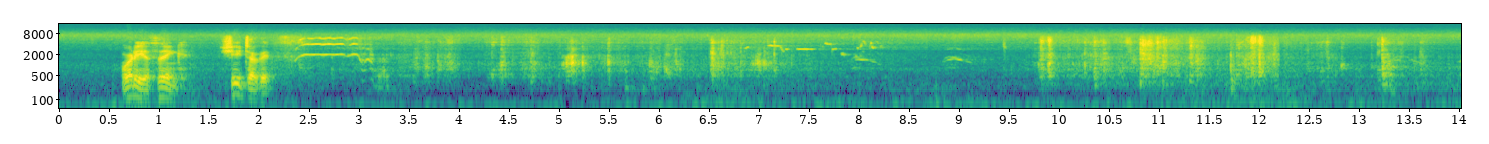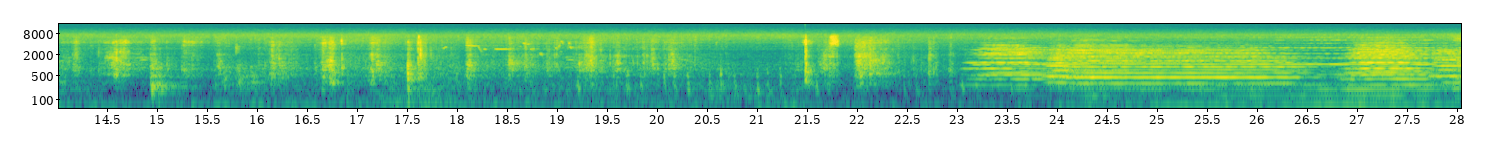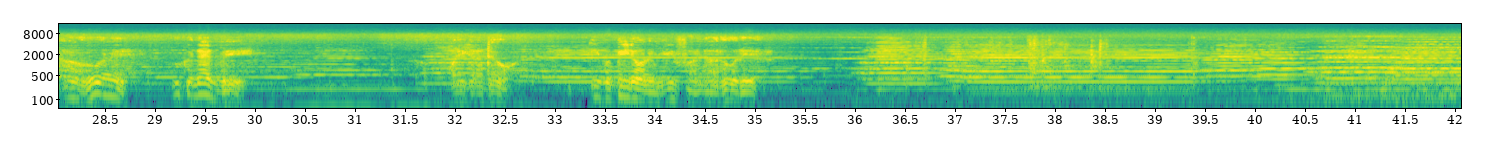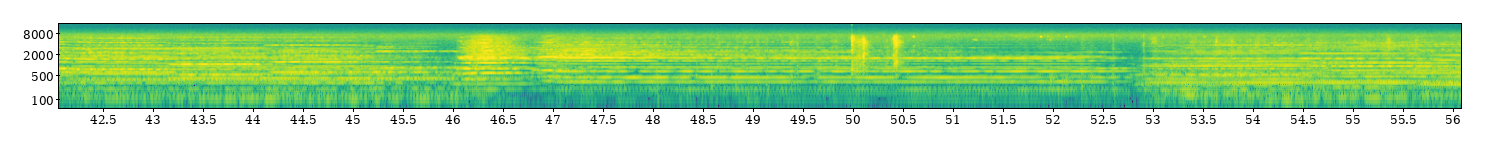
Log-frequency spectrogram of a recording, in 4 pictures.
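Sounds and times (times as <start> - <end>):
horse whinny: 2.2 - 3.4
hoofbeats and knocks: 3.2 - 7.4, 9.8 - 23.1, 36.3 - 39.6, 47.6 - 56.0
film score with held chords: 23.1 - 56.0.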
